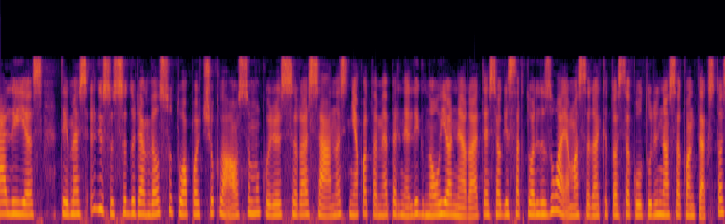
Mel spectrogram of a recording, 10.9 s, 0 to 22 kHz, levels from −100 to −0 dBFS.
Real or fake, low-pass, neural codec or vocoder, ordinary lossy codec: fake; 7.2 kHz; codec, 16 kHz, 4 kbps, FunCodec, trained on Chinese and English, 50 frames a second; AAC, 96 kbps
